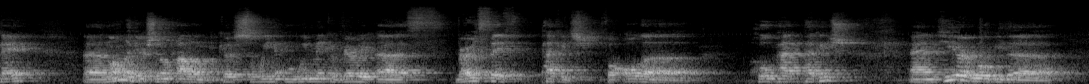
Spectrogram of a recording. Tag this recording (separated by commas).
Speech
